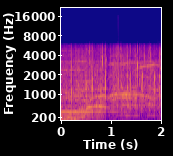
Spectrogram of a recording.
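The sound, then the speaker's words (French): An audience applauds at an awards ceremony with dense, steady clapping that carries on evenly through the whole moment, with a faint crowd murmur mixed in. “Applaudissez-vous.”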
